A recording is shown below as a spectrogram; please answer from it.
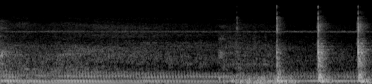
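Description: Nails hammered during construction work, with three sharp, close strikes landing near the end over a steady low background rumble.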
